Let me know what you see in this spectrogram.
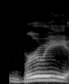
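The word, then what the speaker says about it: bruit: peripheral pulse changes Brew Thrills uh rating so Brewery uh the B rui TS Brewery is is spelled Brew but it's pronounced Brewery um is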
